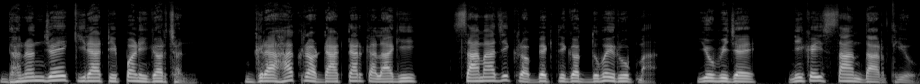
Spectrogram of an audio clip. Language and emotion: Nepali, neutral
